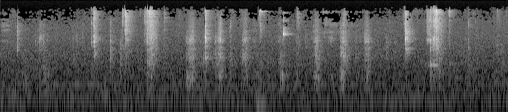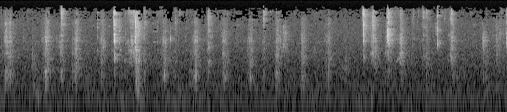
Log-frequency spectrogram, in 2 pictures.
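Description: Close-miked eating sounds from a person chewing lobster, snow crab and cucumber: irregular wet smacks and clicks of the mouth, several a second, with now and then a small crunch.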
